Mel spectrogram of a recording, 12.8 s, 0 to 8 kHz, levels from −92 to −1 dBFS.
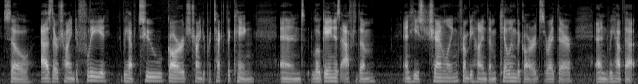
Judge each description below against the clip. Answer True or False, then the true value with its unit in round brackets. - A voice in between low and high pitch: False (110 Hz)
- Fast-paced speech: False (165 wpm)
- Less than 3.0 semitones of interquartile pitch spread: False (3.8 semitones)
